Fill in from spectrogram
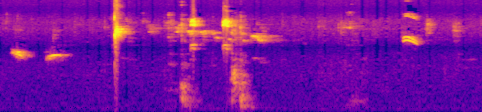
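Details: Breeding-season female green-winged saltator kept by a breeder, calling to excite the male: two short whistled notes, then harsh broadband bursts and squeaky high chips, ending with brief high chirps.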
